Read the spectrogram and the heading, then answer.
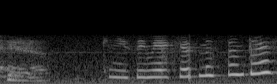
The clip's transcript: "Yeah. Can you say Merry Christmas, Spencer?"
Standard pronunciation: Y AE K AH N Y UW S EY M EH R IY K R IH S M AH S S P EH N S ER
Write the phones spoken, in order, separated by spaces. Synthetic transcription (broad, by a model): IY K AH N Y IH S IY M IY IY K R IH S M AH S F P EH N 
